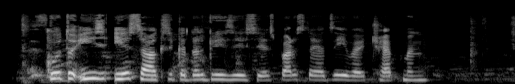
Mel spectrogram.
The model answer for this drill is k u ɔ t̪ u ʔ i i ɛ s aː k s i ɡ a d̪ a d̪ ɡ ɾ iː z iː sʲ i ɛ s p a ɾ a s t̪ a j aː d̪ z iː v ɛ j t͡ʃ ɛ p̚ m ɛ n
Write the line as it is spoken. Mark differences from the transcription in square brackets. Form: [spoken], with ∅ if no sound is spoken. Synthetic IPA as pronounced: k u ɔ t̪ u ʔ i i ɛ s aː k s i [k] a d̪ a d̪ ɡ ɾ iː z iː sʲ i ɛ s p a ɾ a s t̪ a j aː d̪ z iː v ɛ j t͡ʃ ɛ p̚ m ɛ n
